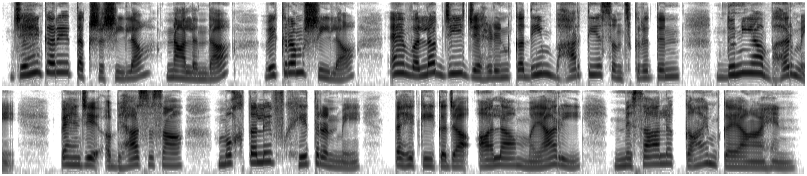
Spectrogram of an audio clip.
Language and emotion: Sindhi, neutral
